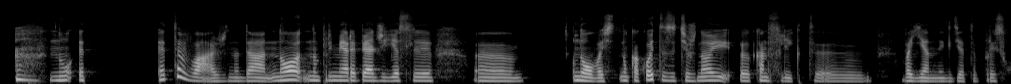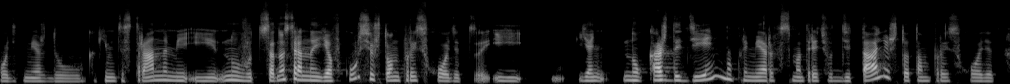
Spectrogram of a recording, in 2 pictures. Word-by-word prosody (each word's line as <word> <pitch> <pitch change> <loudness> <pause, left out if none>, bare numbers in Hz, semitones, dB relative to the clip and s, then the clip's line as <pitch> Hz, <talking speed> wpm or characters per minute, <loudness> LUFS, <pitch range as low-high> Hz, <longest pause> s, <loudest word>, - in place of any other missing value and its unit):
Ах, 205 -4 0
ну 190 +1 0
эт - - -1 0.7
это 225 +11 +2
важно, 160 - 0
да. 160 -1 +3
Но, 190 +7 +7
например, 190 -1 +2
опять 175 -1 +5
же, 170 - -1
если, 170 0 -1 0.4
эм, 160 -2 -1 0.5
новость, 160 -5 +3
ну, 185 - -2
какой-то 205 +3 +2
затяжной, 175 +1 0
э, 165 -1 0
конфликт, 155 -4 -5
э, 145 -1 -7 0.4
военный 150 -2 -1
где-то 150 +1 -8
происходит 155 0 -8
между 145 -2 -7
какими-то 165 -1 -7
странами. 180 +3 +1
И, 160 0 -4
ну, 200 +3 0
вот, 170 -2 -4
с - - +2
одной 215 +6 +4
стороны, 195 -5 +5
я 170 -1 +4
в 165 - -13
курсе, 245 - 0
что 180 - +1
он 185 - 0
происходит. 170 -6 -3
И, 165 - -6 0.3
м, 270 -1 -15
я 175 0 0
не, 175 - -4 0.2
ну, 190 -1 0
каждый 200 0 +6
день, 210 - 0
например, 175 -6 0
смотреть 170 -1 -3
вот 165 0 -10
детали, 165 - +4
что 180 - -2
там 170 -1 -6
происходит, 160 -2 -7
170 Hz, 150 wpm, -28 LUFS, 160-190 Hz, 0.7 s, Но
